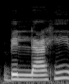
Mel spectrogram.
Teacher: name of Allah is light because the letter before has a كسرة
